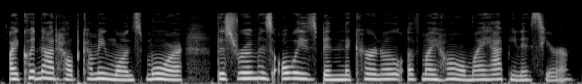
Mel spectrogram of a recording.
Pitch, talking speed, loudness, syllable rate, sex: 235 Hz, 205 wpm, -16 LUFS, 5.1 syllables/s, female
